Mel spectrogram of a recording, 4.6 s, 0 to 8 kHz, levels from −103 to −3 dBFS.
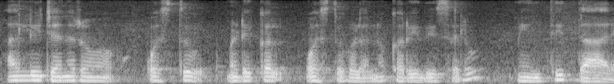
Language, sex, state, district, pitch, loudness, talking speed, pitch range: Kannada, female, Karnataka, Chamarajanagar, 130 Hz, -18 LUFS, 90 wpm, 125-150 Hz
